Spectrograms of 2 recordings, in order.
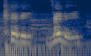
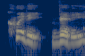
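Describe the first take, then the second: First: The name begins with a plain k sound. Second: The name begins with a kw sound. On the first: The speaker calls it right. "check out Kitty Vitty" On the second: The speaker calls it wrong. "not Quitty Vitty"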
